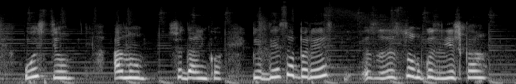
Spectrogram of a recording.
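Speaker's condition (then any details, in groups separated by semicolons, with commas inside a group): No condition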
